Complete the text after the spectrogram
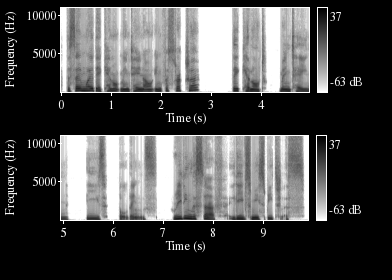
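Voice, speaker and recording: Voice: medium pitch, dark tone, no echo, clean studio sound. A political YouTuber, giving emphatic, scathing commentary and leaning hard on key words. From South Africa. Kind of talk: opinionated political commentary vlog.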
